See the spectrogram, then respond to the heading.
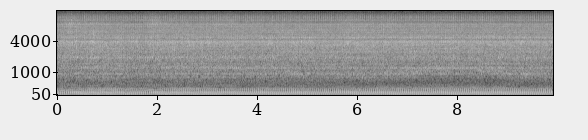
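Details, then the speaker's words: Predator generator, many hours, surging after running a week straight and running out of gas; carburetor tightened, air filter shroud off; loose uneven hunting rhythm, actually caused by a misadjusted idle screw limiting the electronic idle, fixed by adjustment. "so well guys it wasn't really the carburetor i mean there was some dirt in it but it was actually just this little idle screw right here"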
